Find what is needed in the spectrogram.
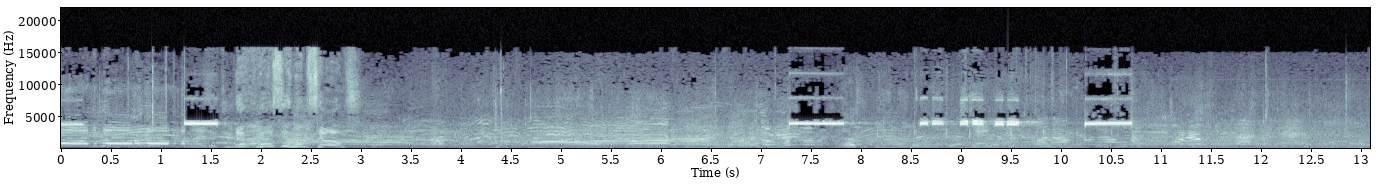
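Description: Referee's whistle in short, shrill blasts, one just after the start and a run of several quick blasts from about seven to ten and a half seconds in, over crowd and sideline voices shouting and cheering.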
